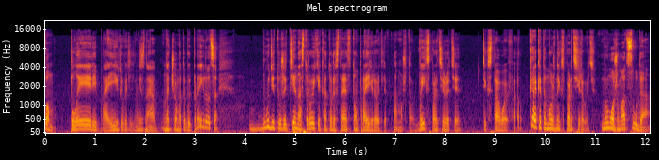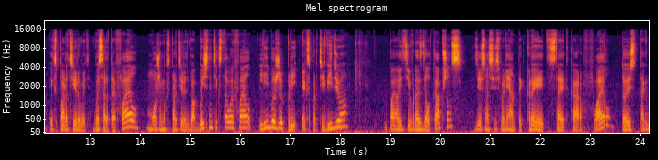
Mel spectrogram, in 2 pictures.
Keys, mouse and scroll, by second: 11.3 click, 16.9 click, 17.3 click, 18.4 ctrl+m, 18.6 click.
